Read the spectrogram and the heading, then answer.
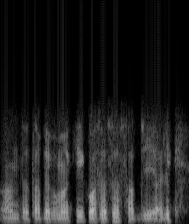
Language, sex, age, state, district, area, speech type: Nepali, male, 45-60, West Bengal, Darjeeling, rural, conversation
